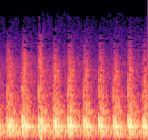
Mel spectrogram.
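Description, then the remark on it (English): Rapid, steady pounding on the locked doors of a store, about ten heavy thuds in under two seconds, loud with no pause between blows and no voices. “Pasquale is a bang on the doors”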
